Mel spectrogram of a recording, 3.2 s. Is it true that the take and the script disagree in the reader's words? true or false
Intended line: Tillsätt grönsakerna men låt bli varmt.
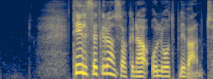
true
